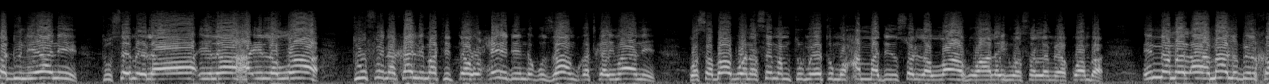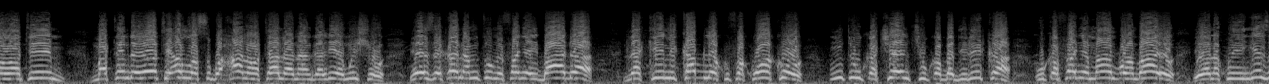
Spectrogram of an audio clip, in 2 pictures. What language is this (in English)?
Swahili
